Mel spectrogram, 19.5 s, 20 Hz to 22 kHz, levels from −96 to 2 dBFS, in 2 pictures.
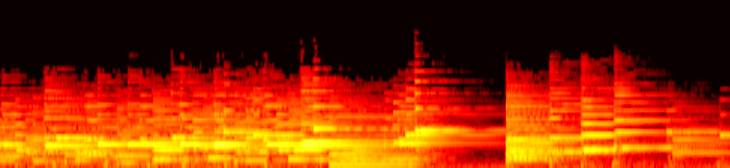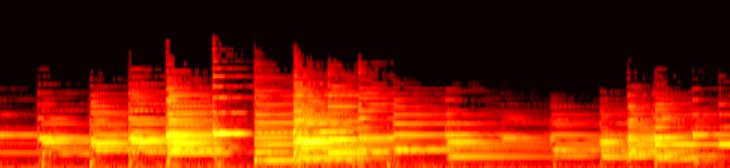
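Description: At 3.27 s, 7.33 to 7.35 s and 11.38 s, damaged data in a compressed stream causes brief glitches. The decoder misreads corrupted frames and resyncs. From 17.54 s to the end, a time-stretched section plays the music 1.58 times faster at unchanged pitch. It sounds rushed, likely from software squeezing it to fit a length. Within it, at 18.12 to 18.14 s, another corrupted-frame blip occurs.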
